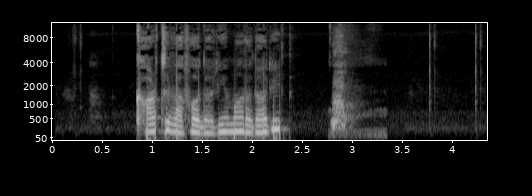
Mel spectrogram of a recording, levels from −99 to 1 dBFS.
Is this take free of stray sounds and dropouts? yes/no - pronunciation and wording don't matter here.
no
